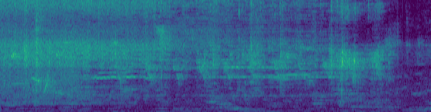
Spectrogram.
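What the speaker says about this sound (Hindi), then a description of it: "यार क्या ठंडा पानी है भाई" Cold water splashes and rushes continuously at Ocean Breeze water park, a bright hissing wash heard close with no talk.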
